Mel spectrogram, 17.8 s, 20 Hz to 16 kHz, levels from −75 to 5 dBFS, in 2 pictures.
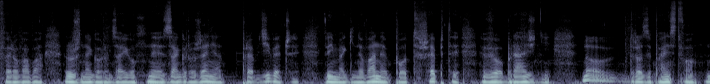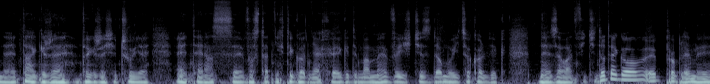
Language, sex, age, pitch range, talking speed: Polish, male, 40-59, 80-95 Hz, 110 wpm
